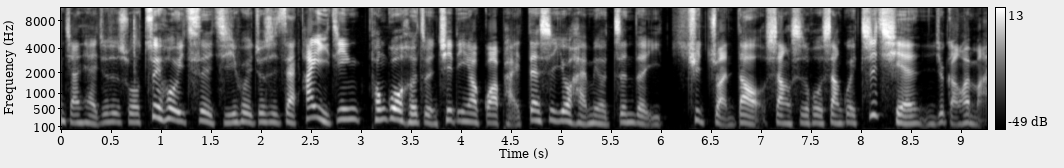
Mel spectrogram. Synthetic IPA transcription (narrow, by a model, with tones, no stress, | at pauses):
ŋt͡ɕjɑ˨˧˦ŋt͡ɕʰla˧˦t͡ɕjo˥˧ʊʂɻ̩˥˩ʂwɔ˦˥t͡swe˥˧ɪxo˥˩ʊi˧˥t͡sʰɹ̩˥˩d̪ə˩t͡ɕi˥xwe˥˧ɪt͡ɕjo˥˧ʊʂ̬ɻ̩˥˧t͡sa˥˩ɪt̪ʰa˥i˨˩t͡ɕi˦˥ŋt̪ʰʊ˥ŋkwɔ˥˨xɤ˧˥t͡swə˨˩nt͡ɕʰɛ˥˧t̪i˥˧ŋjɑ˥˩ʊkwa˥pʰa˧˥ɪt̪a˥˧nʂɻ̩˥˧jo˥˩ʊxa˧˥ɪme˧˥ɪjo˨˩ʊʈ͡ʂə˦nd̪ə˨i˨˩t͡ɕʰy˥˩ʈ͡ʂwa̰˨˩nt̪ɑ˥˧ʊʂɑ˥˧ŋʂɻ̩˥˧xwɔ˥˩ʂɑ˥˧ŋkwe˥˩ɪʈ͡ʂɻ̩˦˥t͡ɕʰjɛ˧˥nni˨˩t͡ɕjo˥˩ʊka˨˩ŋkʰwa˥˩ma̰˨˩˦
